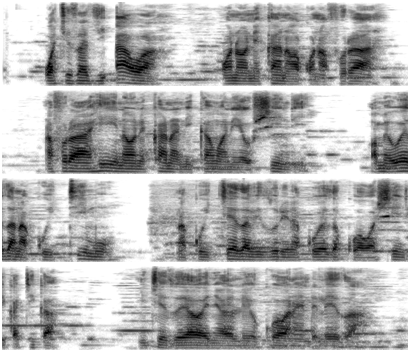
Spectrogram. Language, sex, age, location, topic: Swahili, male, 18-24, Kisumu, government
